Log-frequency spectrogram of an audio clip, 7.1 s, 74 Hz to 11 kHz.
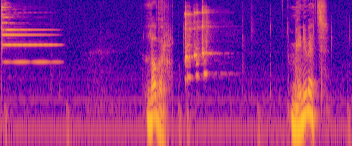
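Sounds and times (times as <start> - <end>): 
bright clock-like chime notification tone: 0.0 - 1.3
speech: 3.0 - 3.4, 5.8 - 6.6.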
